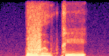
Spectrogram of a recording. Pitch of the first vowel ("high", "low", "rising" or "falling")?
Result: low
